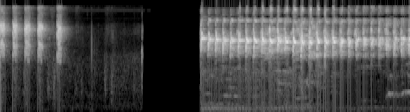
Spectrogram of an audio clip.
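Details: Lovebird ngekek, a long clear chattering song used to prompt other lovebirds to sing long. A few separate harsh pulses, a pause, then rapid continuous chatter at about three notes per second.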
